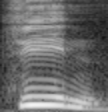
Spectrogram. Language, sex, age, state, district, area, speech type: Nepali, male, 60+, West Bengal, Kalimpong, rural, spontaneous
